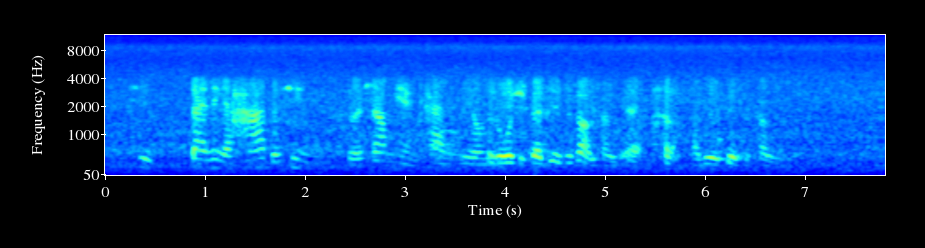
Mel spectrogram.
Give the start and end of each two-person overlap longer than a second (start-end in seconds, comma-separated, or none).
3.3-4.5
